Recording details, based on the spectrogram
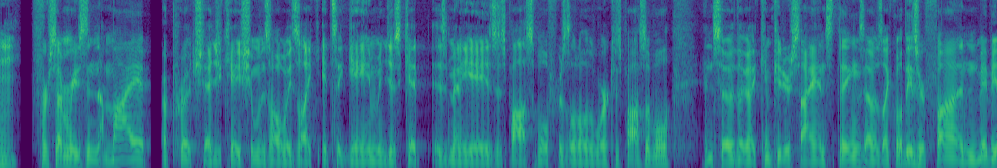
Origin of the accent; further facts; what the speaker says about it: Cincinnati, Ohio, United States; Yeah, I grew up in Cincinnati, Ohio, and I went to the University of Cincinnati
